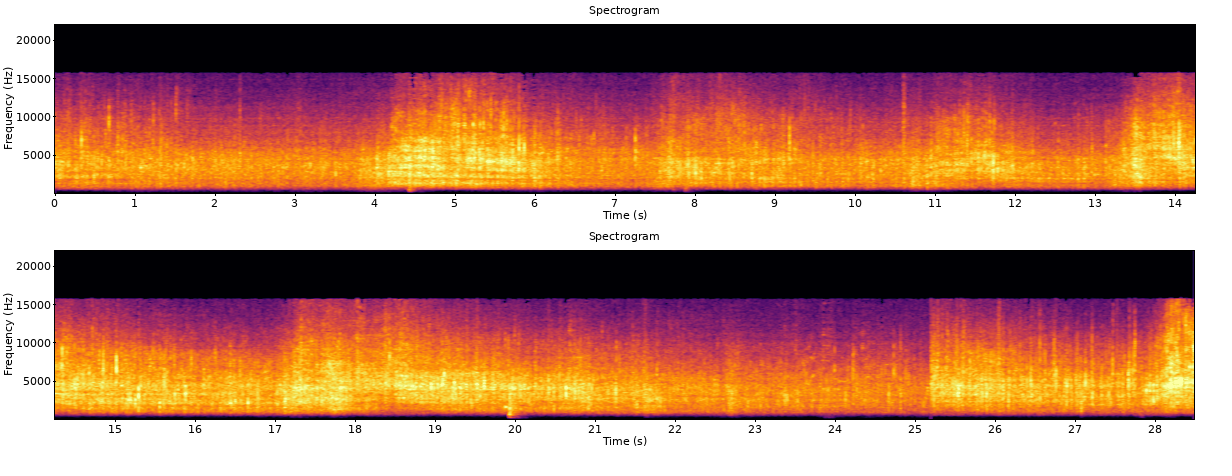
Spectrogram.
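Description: Fried rice with vegetables sizzling in a large pan as it is stirred and turned with wooden spatulas, the hiss swelling each time the rice is tossed. A few knocks of the spatula against the pan.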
